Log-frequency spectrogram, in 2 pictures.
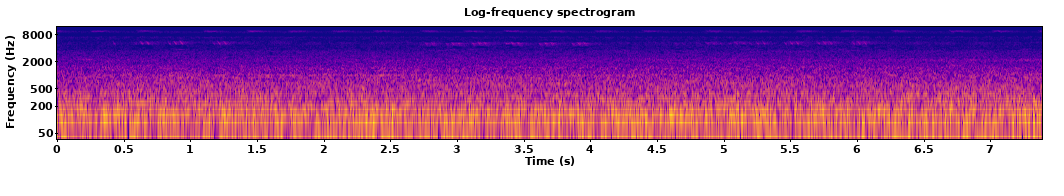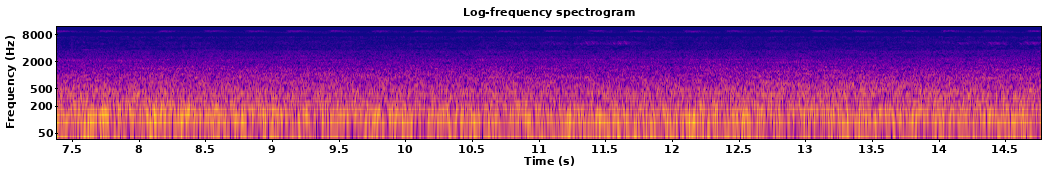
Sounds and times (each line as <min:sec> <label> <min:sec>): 0:00.0 light crickets 0:14.7
0:00.0 traffic 0:14.7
